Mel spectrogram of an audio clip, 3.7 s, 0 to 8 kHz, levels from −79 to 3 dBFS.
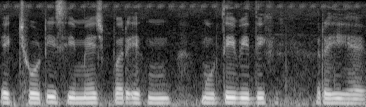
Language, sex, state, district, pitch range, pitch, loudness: Hindi, male, Arunachal Pradesh, Lower Dibang Valley, 125-130 Hz, 130 Hz, -14 LUFS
